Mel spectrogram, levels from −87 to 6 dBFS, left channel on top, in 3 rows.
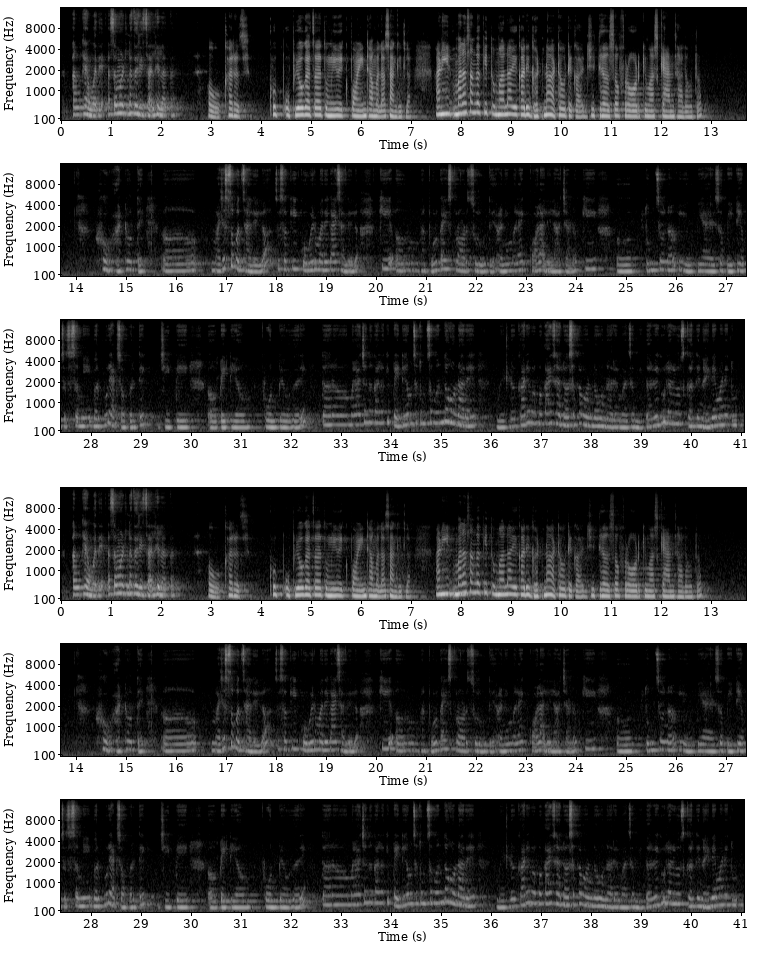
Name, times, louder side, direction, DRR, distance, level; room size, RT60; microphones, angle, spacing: voice 1, 0.2-2.4 2.7-2.8 14.0-32.3 32.6-35.8 36.1-40.9, left 1 dB, ahead, 1 dB, 1.6 m, -37 dB
voice 2, 2.9-3.7 4.2-7.0 7.5-12.8, left 2 dB, 50° left, 15 dB, 0.8 m, -25 dB
24.0 x 20.0 x 9.8 m, 1.2 s
head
